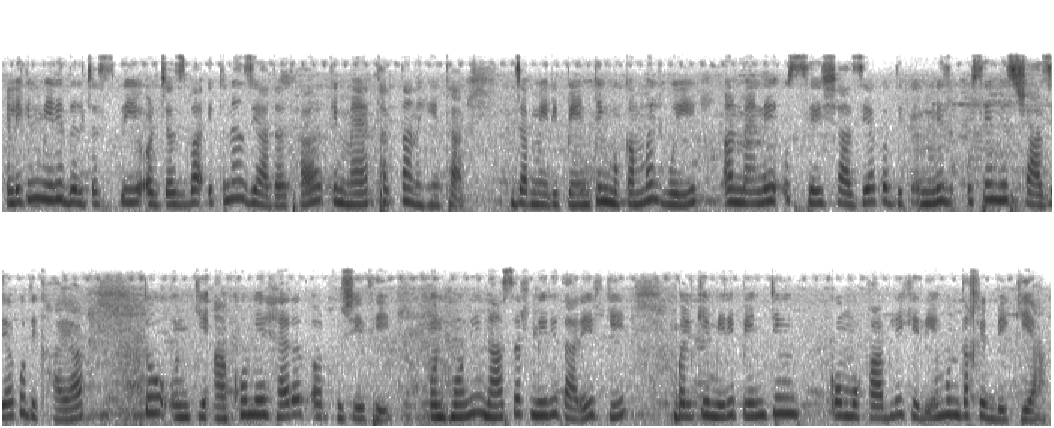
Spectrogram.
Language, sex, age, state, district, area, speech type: Urdu, female, 18-30, Uttar Pradesh, Rampur, urban, spontaneous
